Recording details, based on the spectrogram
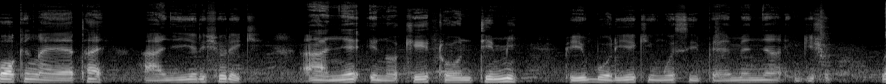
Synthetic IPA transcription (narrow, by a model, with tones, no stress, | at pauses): ɔ˦kɪ˦ŋa˨jɛ˨tʰa˦ɪ˨ | a˨ɲe˦je˦ɾi˦ʃo˦ɾe˨ki̥˨ | a˨ɲɛ˦i˨nɔ˨kʰɪ˦tʰo˨˦nti˦mi˦˨ | pi˨˦bo˨ɾje˦ki˨ŋwe˦si˨pɛ˨˦mɛ˦ɲa˦i˨ŋɡi˨ʃu˦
